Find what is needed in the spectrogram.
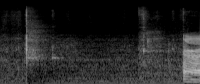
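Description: A sharp click about a quarter second in and a fainter one later, from hands tugging at the plastic cable cover on a power wheelchair's joystick mount arm, which stays stuck.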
